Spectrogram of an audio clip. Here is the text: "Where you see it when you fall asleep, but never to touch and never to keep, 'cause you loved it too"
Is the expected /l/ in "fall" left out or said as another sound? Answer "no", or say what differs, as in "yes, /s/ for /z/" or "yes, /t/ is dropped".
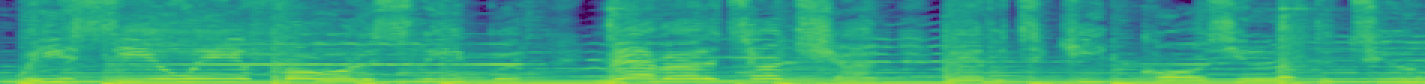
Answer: yes, /w/ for /l/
